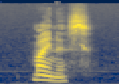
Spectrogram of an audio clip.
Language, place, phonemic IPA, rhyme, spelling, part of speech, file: English, California, /ˈmaɪ.nəs/, -aɪnəs, minus, preposition / noun / adjective / verb, En-us-minus.ogg
- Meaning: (preposition) 1. Made less or reduced by (followed by an expression of number or quantity) 2. Without; deprived of; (noun) 1. The minus sign (−) 2. A negative quantity 3. A downside or disadvantage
